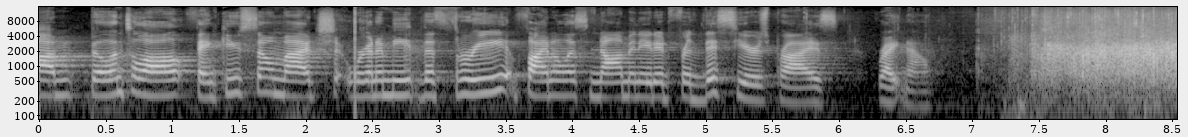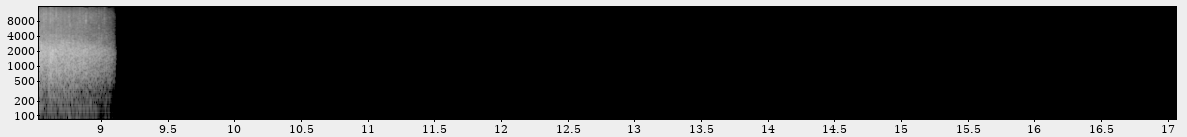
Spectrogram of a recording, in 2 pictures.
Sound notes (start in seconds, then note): 7.0 people clapping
